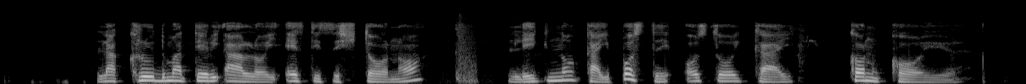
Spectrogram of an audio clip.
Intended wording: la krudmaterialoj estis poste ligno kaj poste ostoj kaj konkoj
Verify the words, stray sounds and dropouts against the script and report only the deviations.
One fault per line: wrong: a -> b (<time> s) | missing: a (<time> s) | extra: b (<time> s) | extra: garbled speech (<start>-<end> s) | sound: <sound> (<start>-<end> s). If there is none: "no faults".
wrong: poste -> ŝtono (3.5 s)
sound: cough (4.5-4.8 s)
